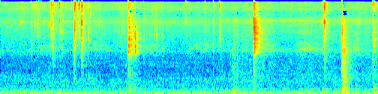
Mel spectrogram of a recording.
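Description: Raw crab being broken apart by hand: a scattering of sharp cracks and clicks of shell as its small legs are snapped off, over a steady low hum.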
